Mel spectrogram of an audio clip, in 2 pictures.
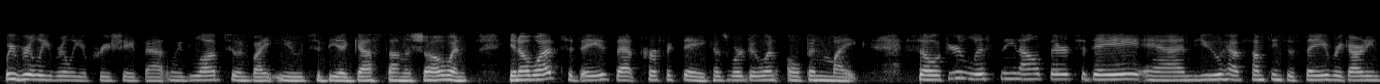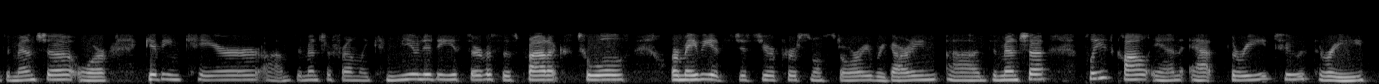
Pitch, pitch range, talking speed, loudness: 205 Hz, 185-220 Hz, 155 wpm, -27 LUFS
